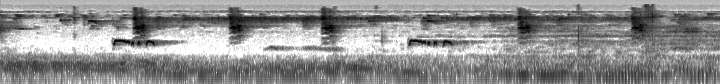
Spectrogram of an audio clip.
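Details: Wild zebra dove on roof tiles in the morning, singing energetically: two rolling, stuttered coo phrases, mixed with short sharp chirps from other small birds and a low background hum.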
